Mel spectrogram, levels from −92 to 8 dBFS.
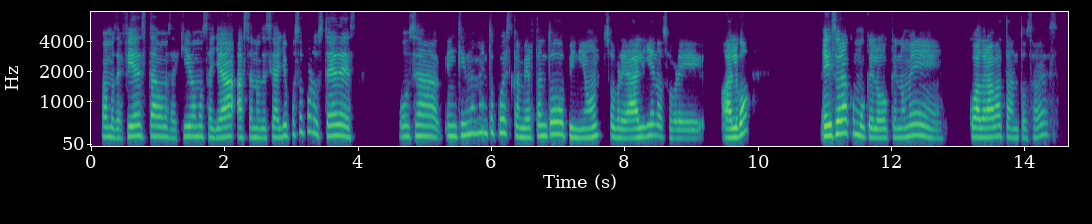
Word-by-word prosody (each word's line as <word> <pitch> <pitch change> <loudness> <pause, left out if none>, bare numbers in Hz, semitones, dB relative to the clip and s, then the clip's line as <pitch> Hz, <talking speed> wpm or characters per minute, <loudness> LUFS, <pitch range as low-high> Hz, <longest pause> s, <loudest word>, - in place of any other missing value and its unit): vamos 220 -2 -1
de 195 -1 -6
fiesta, 230 +1 +1
vamos 220 -2 -3
aquí, 190 +5 -3
vamos 225 -1 -3
allá. 205 +2 +3
Hasta 210 0 -2
nos 200 -1 -3
decía: 200 +1 -3
"Yo 235 +3 -1
paso 275 +7 -8
por 335 +2 -6
ustedes". 235 -4 0 0.6
O 225 -1 -4
sea, 230 -2 -1
¿en 230 +1 -1
qué 250 +3 -2
momento 295 +2 -3
puedes 295 -1 -2
cambiar 205 -4 -1
tanto 240 +4 +2
de 270 - +4
opinión 210 +1 -1
sobre 200 -5 -3
alguien 210 +5 +2
o 225 - -5
sobre 185 -2 -7 0.2
algo? 210 - +5 1.0
Eso 240 +4 +7
era 295 +1 +7
como 265 -6 -1
que 210 - -1
lo 195 -1 -1
que 205 - -8
no 200 0 -3
me 220 -6 -2 0.4
cuadraba 210 +1 +3
tanto, 195 -2 -7
¿sabes? 245 +7 -9
220 Hz, 165 wpm, -20 LUFS, 200-240 Hz, 1.0 s, Eso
